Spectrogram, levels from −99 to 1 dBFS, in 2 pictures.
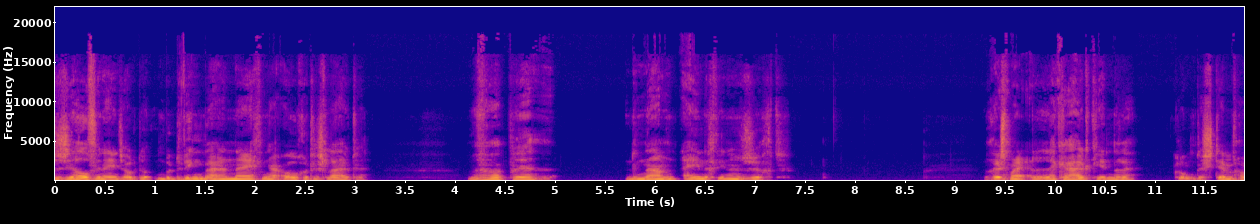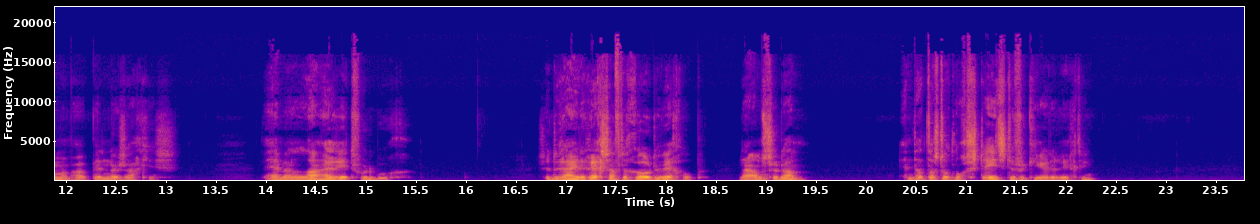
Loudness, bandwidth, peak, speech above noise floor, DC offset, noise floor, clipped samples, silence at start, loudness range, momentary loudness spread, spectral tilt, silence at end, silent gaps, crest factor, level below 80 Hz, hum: -30 LUFS; 19 kHz; -10 dBFS; 51 dB; under 0.1%; -80 dBFS; under 0.1%; 0 s; 6 LU; 16 LU; -5.5 dB/octave; 1.5 s; none; 22 dB; -64 dBFS; none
